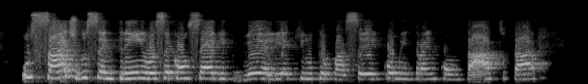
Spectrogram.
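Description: A woman talks at a moderate pace with hardly any pauses. Her high pitch carries a monotone, flat intonation. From São Paulo state, Brazil (raised in Assis). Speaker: orthodontist. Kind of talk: podcast interview.

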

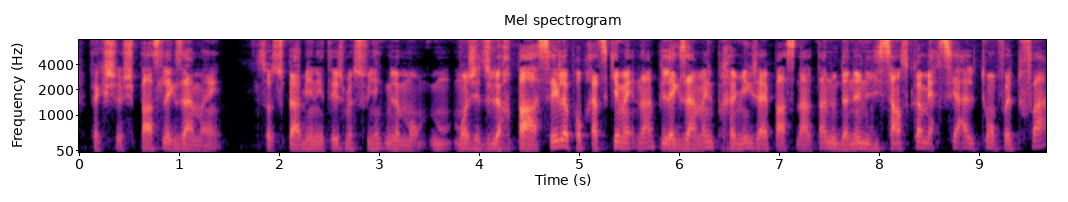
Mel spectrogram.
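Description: Very fast talk from a man with a bright, sharp tone and ordinary pitch variation, on a very clean recording with a silent background. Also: medium pitch for a man. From Quebec, Laurentides. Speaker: real estate broker and former restaurant owner. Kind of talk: casual interview chat.

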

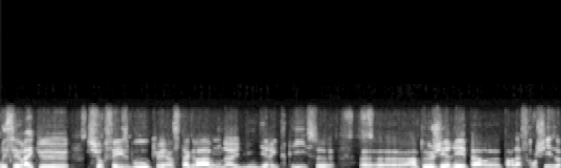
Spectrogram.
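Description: Speaking at a fairly slow pace, a man uses an unremarkable speaking voice of medium pitch with ordinary pitch variation. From France, Rennes. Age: 40s. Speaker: football fan, burger maker. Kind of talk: casual chat.

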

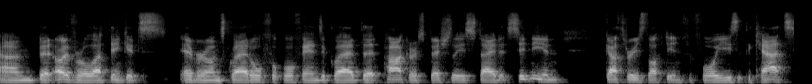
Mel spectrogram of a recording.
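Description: In an Australian accent, a man with a fairly low pitch speaks in a monotone, flat intonation. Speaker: football podcast host. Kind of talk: casual chat.

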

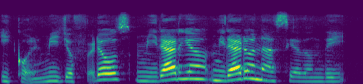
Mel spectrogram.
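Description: Someone reading aloud in a natural voice.

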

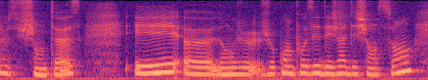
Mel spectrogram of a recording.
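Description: Somewhat breathy, with a dark, mellow tone, a woman speaks at a fairly high pitch. Her pace is fairly slow and her intonation monotone and flat. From southern France. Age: 30s. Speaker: author and podcaster. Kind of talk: casual solo podcast monologue. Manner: hesitant, many fillers.

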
